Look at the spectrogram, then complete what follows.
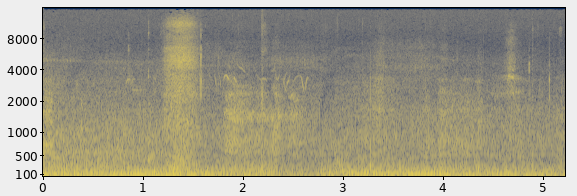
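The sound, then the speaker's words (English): An orange motorcycle's engine rumbles low and steady outdoors on an overcast morning, its drone swelling slightly as it goes by, mixed with gusty wind noise across the microphone; no one speaks. “Spiffy orange motorcycle.”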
